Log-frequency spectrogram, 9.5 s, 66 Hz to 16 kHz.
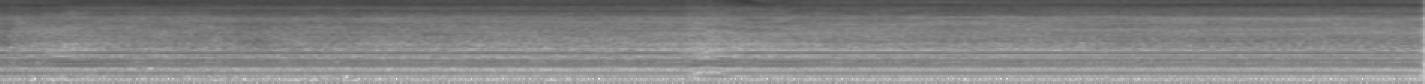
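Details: Generac OneWash pressure washer (bought 2015, Honda-clone engine) on heavy setting washing cement: steady even engine drone with constant spray hiss, no surging or misses under load; running properly.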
